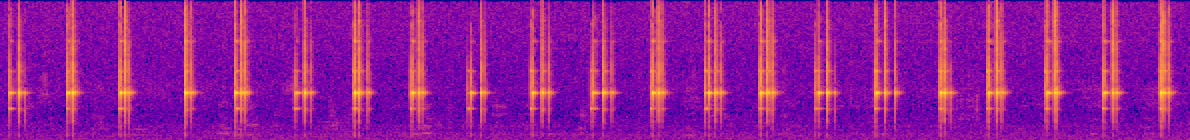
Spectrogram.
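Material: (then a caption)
Agate. A carved agate figure of a moon goddess is tapped in a steady run of about two dozen quick, crisp taps, often in pairs. Each tap gives a bright, high click that dies away almost at once, leaving a quiet hiss between strikes.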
